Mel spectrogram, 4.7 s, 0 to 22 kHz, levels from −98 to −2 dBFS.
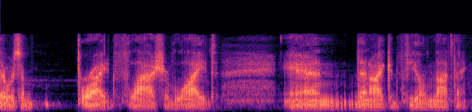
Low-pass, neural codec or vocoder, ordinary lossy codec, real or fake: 7.2 kHz; none; MP3, 48 kbps; real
